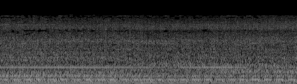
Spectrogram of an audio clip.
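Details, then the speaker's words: Nissan Skyline HNV37 VQ35HR V6 engine test: quiet steady idle, faint even hum, no ticking, knocking or whine; runs smoothly without extraneous noise, healthy engine. "Работает ровно, без посторонних шумов."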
